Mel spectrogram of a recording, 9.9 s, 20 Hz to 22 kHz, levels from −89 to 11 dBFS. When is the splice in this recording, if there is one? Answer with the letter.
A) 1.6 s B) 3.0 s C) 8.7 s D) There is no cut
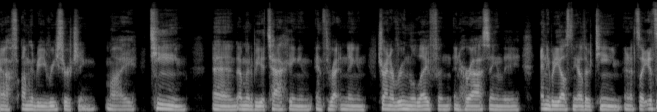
D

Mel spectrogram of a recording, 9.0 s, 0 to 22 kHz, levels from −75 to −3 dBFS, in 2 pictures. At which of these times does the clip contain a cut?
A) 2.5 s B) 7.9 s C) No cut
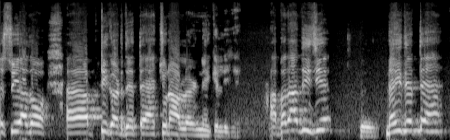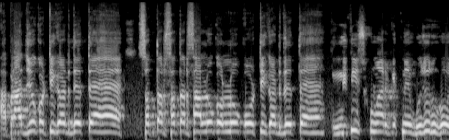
B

